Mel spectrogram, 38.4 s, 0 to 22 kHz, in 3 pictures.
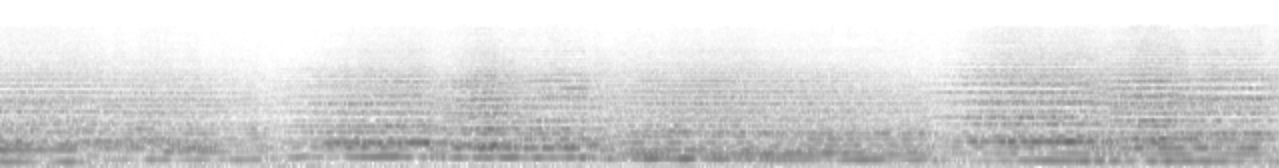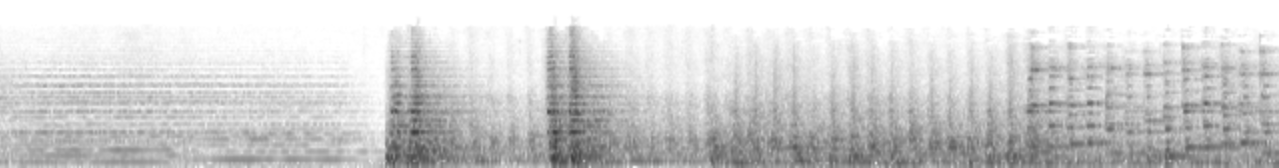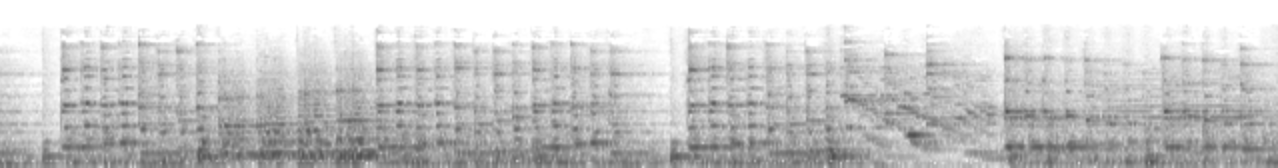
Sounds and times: Orchestra: 0.0 - 38.3.

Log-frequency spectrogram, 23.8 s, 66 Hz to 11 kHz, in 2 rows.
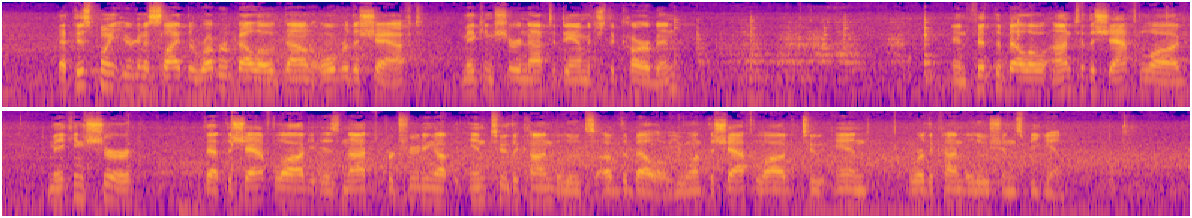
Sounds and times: Speech: 0.6 - 6.8, 9.5 - 13.2, 13.9 - 22.6.

